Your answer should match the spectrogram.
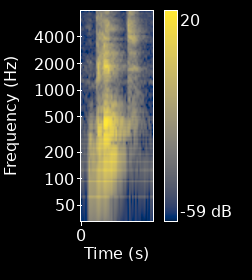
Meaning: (adjective) blind (unable to see); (noun) window shutter
- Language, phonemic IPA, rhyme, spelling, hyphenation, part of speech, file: Dutch, /blɪnt/, -ɪnt, blind, blind, adjective / noun, Nl-blind.ogg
